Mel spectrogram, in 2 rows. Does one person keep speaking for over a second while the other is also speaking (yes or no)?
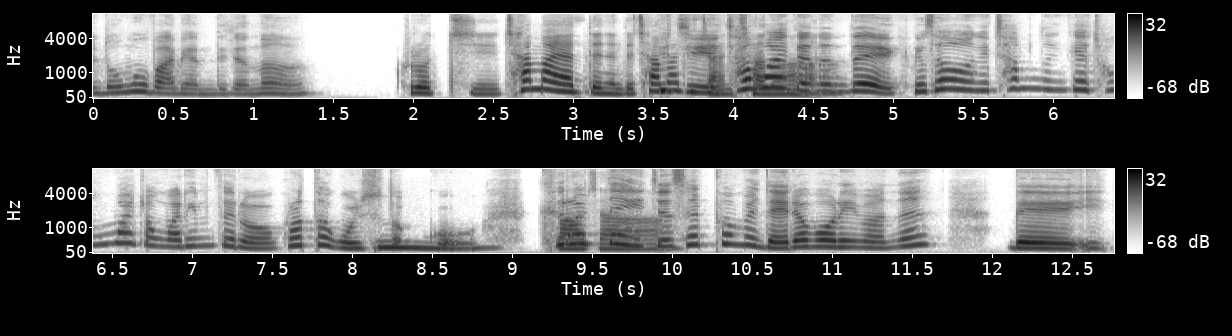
yes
